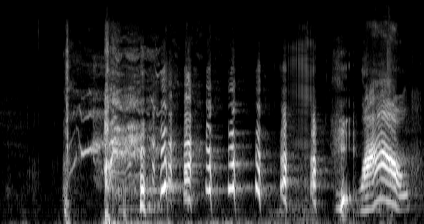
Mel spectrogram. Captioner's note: both laughing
